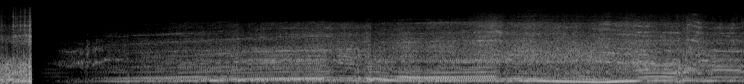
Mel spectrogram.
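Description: Mk2 Ford Escort rally car's engine heard from the roadside as the car approaches and passes. Its note falls steadily, dips lowest about six seconds in, then climbs again as the car drives off.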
